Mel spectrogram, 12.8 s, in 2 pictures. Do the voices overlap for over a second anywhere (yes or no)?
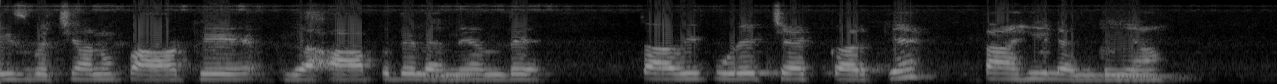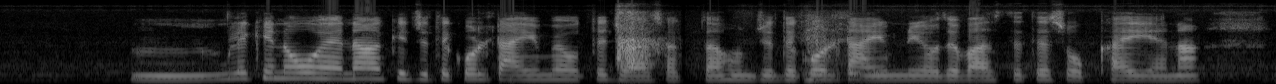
no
